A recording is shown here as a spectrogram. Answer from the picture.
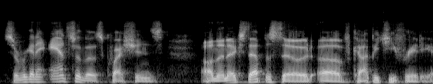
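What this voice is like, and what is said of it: Polished radio announcer voice. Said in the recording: “listen to that radio voice kicking in”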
